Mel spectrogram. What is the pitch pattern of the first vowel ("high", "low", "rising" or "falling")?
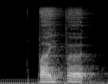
rising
